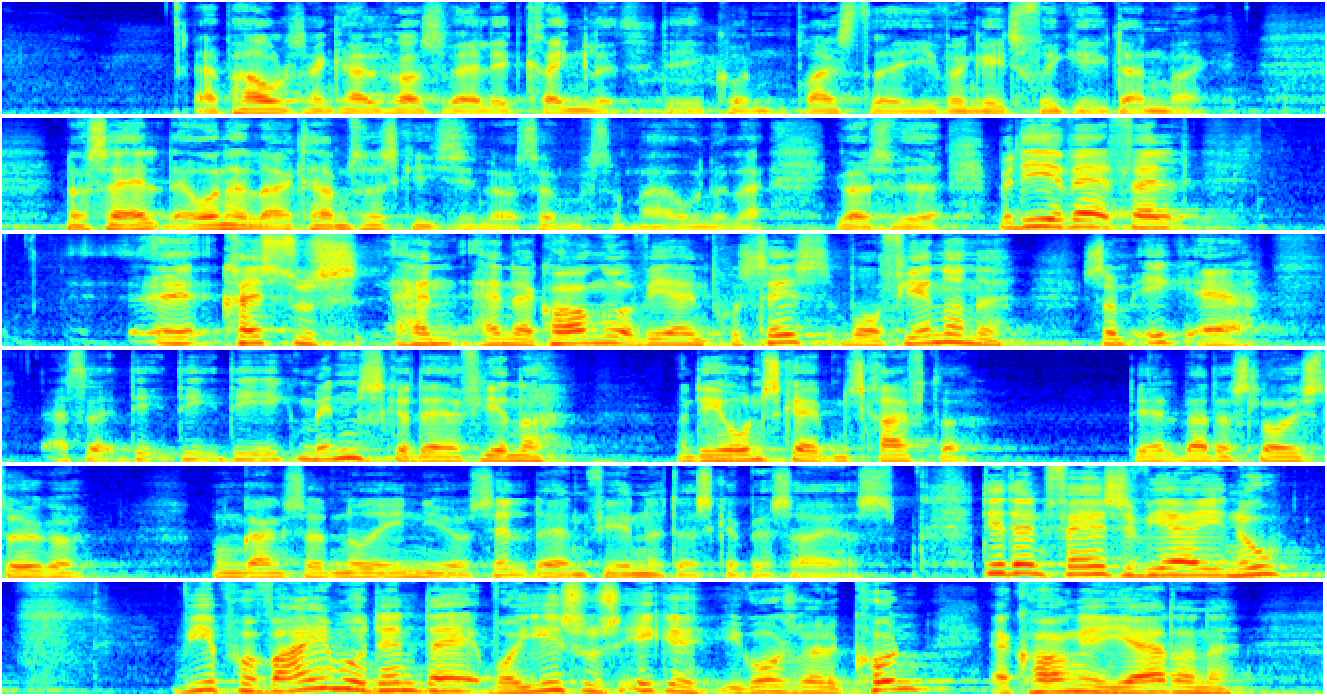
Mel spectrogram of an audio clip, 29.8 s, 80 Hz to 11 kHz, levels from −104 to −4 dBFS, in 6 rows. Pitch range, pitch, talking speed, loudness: 110-180 Hz, 140 Hz, 245 wpm, -28 LUFS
